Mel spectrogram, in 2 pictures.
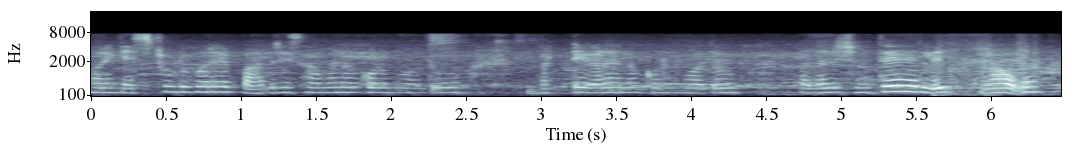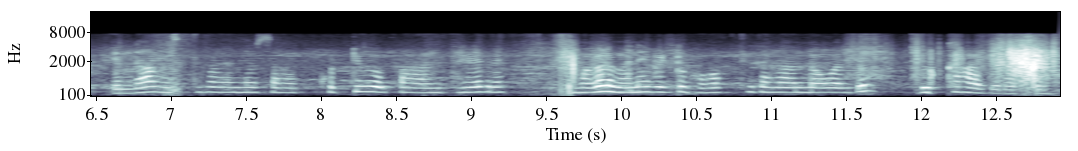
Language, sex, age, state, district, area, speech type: Kannada, female, 30-45, Karnataka, Vijayanagara, rural, spontaneous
